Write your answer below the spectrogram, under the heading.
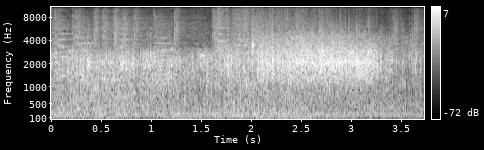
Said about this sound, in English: Bravestar catches the horse's fist, then throws him across the chamber where he smashes through another wall. The whole building begins to shake.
